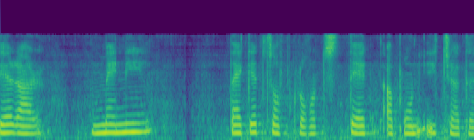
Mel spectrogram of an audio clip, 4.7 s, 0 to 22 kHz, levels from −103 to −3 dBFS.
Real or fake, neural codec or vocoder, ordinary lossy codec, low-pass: fake; codec, 16 kHz, 4.8 kbps, FACodec; none; none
